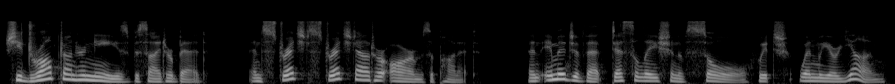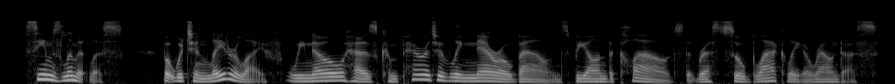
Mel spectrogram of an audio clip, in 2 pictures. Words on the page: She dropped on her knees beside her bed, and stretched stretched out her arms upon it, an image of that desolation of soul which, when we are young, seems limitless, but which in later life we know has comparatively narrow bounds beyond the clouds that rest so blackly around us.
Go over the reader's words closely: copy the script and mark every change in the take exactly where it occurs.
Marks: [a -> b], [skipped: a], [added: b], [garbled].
She dropped on her knees beside her bed, and stretched stretched out her arms upon it, an image of that desolation of soul which, when we are young, seems limitless, but which in later life we know has comparatively narrow bounds beyond the clouds that rest so blackly around us.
